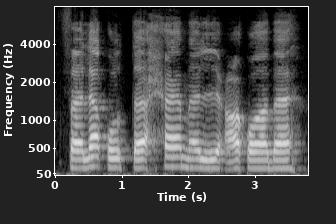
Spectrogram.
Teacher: عین کا مخرج وسط حلق اور قاف حروف قلقلہ میں سے ہے، اس کو پر کریں گے۔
